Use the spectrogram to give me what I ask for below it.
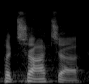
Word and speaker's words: Pecha Kucha: But actually, Pecha Kucha is from Tokyo, and it's pronounced pachacha, and it means chit-chat, or the actual sound of talking.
